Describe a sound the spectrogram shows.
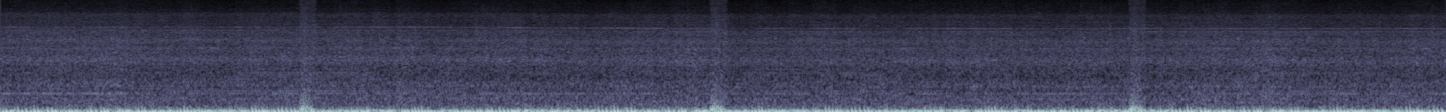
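Jet engines roar steadily as an airliner rolls down a runway.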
